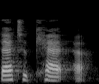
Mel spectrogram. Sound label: Batucada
